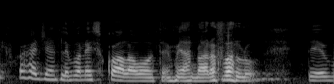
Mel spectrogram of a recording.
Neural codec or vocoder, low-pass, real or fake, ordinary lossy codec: none; none; real; none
